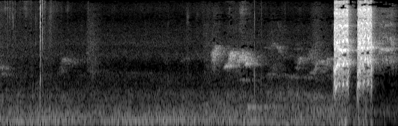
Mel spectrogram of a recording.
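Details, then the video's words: A yellow-sided conure, a parrot said to be looking for friends to talk to, gives faint chattering notes followed by two loud, harsh squawks in quick succession near the end, and a third starting as it cuts off. "Yellow sided conure sounds : I'm looking for friends to talk to"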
